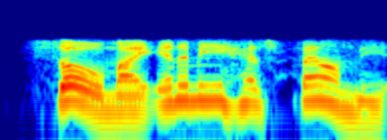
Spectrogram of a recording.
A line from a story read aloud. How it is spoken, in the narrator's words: Ahab exclaimed to Elijah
